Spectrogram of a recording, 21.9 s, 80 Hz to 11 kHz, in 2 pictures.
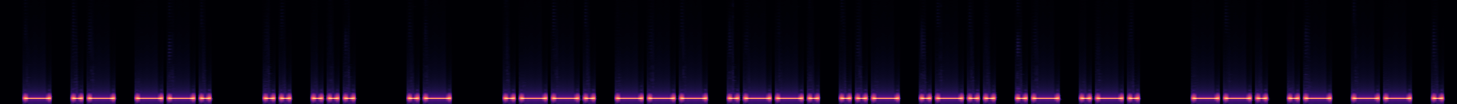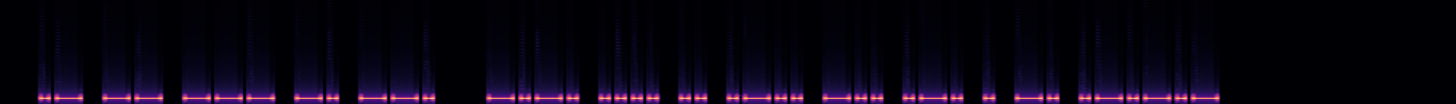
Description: Morse code, heard as a keyed tone, about 20 wpm, 700 Hz. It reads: TAG IS A POPULAR GAME AMONG CHILDREN.
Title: Difficult Sentences with Hints - 20wpm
